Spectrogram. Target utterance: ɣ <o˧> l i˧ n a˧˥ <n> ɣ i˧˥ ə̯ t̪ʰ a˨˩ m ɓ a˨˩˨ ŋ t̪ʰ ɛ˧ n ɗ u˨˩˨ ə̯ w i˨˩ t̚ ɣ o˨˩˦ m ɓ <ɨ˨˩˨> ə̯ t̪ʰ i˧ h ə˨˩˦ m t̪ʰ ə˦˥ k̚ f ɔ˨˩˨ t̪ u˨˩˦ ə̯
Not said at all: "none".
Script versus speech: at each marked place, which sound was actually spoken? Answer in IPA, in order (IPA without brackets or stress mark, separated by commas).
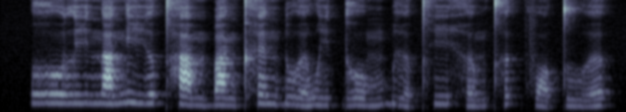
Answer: o˧, n, ɨ˨˩˨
